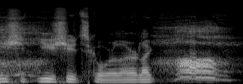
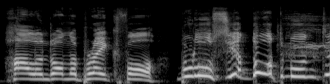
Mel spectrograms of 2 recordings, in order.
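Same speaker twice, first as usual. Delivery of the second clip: high, loud, slow mock commentator call; BT Sport commentator; 10 dB louder than usual. Mocking a TV pundit on the co-host's show, loud commentator call. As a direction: ham up the BT Sport guy's breathless call. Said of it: "You have the B T Sport guy".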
